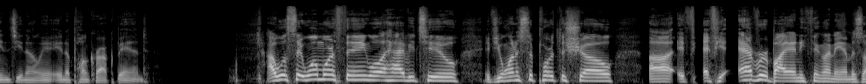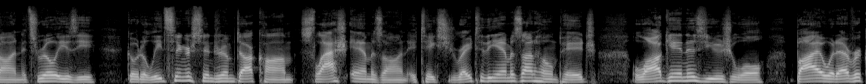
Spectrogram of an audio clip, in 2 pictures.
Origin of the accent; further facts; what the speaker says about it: Canada; I'm Canadian.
